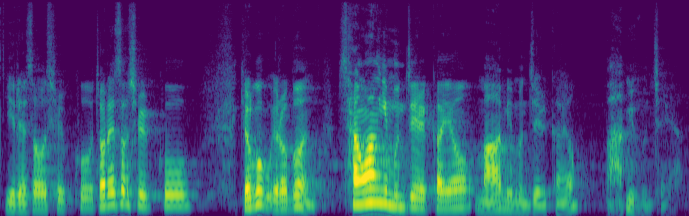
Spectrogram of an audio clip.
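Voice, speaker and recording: A male pastor giving a lively, conversational Sunday sermon to a congregation in a church, acting out complaints and chuckling as he goes. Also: on the high side, moderate pace. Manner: chuckles often while speaking.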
